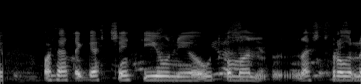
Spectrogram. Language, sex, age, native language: Icelandic, male, 13, Icelandic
